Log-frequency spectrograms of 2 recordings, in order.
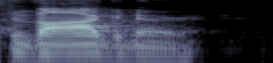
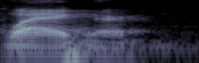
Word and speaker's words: Wagner: Today it was mispronounced Wagner as Wagner. – I tried to say Wagner, and I was like, I'm just going with Wagner.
